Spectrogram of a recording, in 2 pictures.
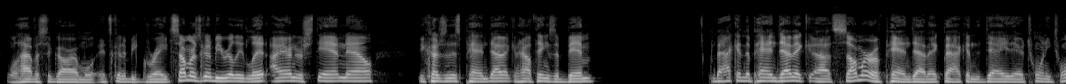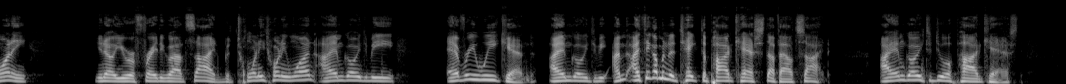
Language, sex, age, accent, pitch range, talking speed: English, male, 30-49, American, 130-170 Hz, 235 wpm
